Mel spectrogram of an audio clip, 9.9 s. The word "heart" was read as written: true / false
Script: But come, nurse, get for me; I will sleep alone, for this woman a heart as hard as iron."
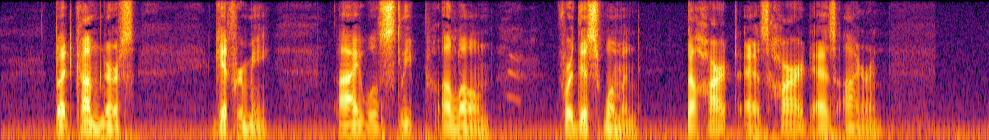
true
